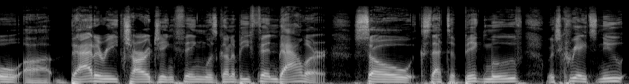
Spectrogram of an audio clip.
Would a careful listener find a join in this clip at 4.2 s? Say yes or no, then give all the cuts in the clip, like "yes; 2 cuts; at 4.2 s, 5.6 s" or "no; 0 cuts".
yes; 1 cut; at 4.2 s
